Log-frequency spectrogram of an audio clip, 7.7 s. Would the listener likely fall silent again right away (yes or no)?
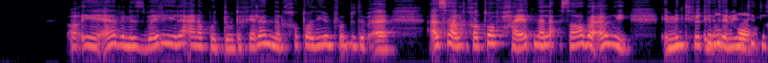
yes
